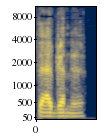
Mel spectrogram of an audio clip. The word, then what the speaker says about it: Dugan: Is it Duggan or Dugan? D-U-G-A-N. I don't even know how to pronounce it. – Duggan.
